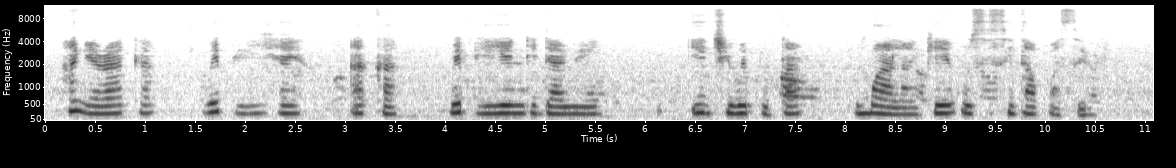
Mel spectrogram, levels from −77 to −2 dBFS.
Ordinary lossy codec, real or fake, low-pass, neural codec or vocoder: none; real; 10.8 kHz; none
